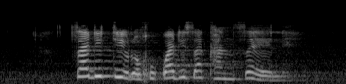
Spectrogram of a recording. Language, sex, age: Tswana, female, 18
